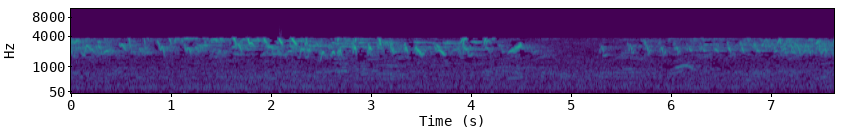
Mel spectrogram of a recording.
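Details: Lesser green leafbird (cucak ijo unyil), first-place winner at a bird singing competition, pours out dense, rapid high chirps and twittering phrases that briefly fade near the middle before resuming. Other contest birds are audible.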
